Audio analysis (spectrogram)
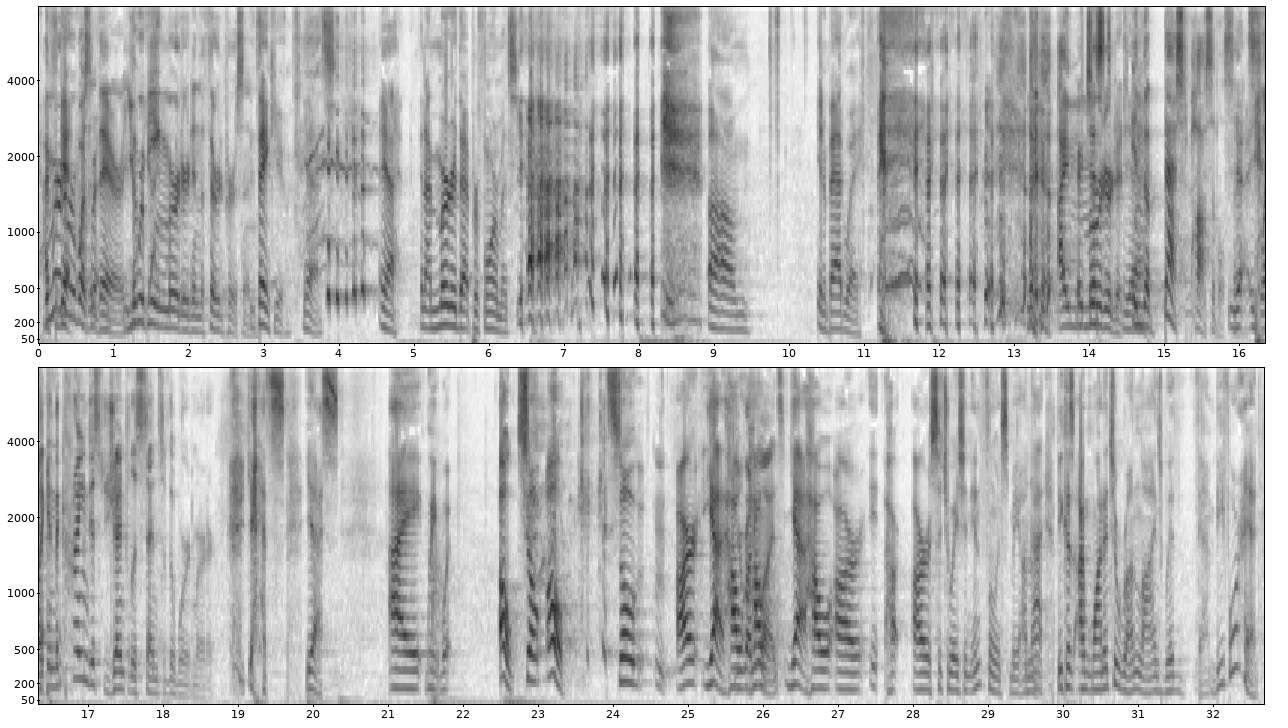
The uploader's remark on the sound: This episode of the Actorsphere Podcast was filmed LIVE FROM THE 2023 CASTING BUFFALO ACTOR EXPO.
